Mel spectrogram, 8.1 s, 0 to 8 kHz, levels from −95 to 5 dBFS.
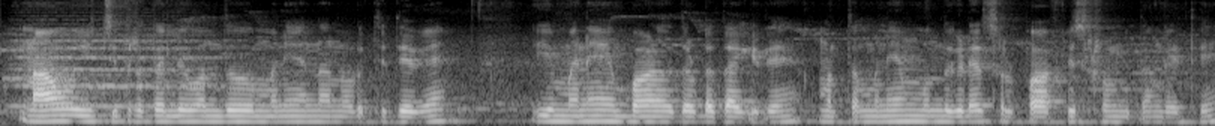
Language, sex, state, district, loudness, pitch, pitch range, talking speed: Kannada, male, Karnataka, Belgaum, -22 LUFS, 125 Hz, 120-130 Hz, 135 wpm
